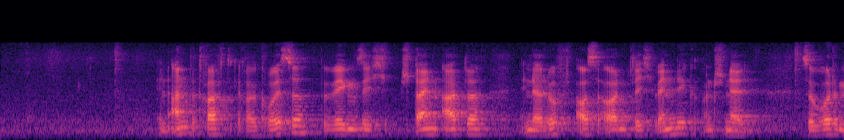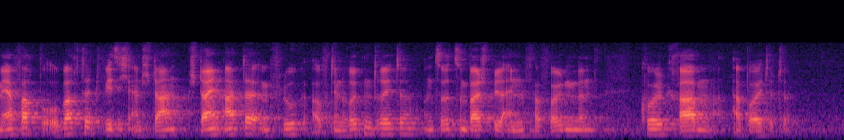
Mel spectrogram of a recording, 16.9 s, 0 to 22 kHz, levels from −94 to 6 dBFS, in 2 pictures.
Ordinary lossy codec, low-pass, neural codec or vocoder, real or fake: none; 7.2 kHz; none; real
